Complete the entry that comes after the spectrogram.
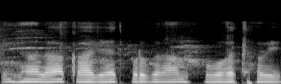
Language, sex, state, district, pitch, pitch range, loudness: Hindi, male, Chhattisgarh, Balrampur, 110 Hz, 110-115 Hz, -15 LUFS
